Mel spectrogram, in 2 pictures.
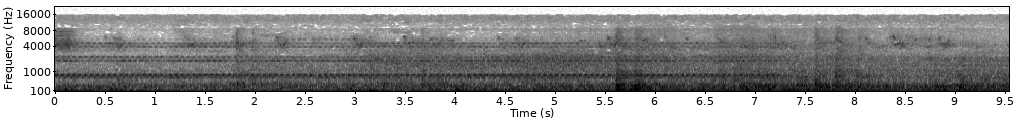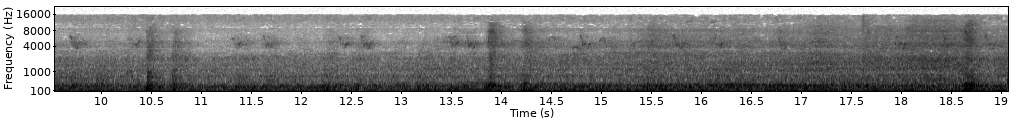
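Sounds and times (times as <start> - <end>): steady whine: 0.0 - 7.1
train rumbling on rails: 0.0 - 19.0.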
